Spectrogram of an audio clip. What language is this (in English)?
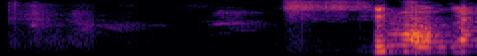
Chinese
